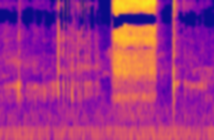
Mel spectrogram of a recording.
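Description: Aerosol can of metallic spray paint giving one short hiss about a second in, lasting about half a second, with a sharp click shortly before and after it.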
